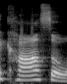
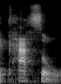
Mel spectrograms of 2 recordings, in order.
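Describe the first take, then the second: First: "castle" as "cah-sul"; broad ah in "castle"; long-A castle. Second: "castle" with the vowel of "cat"; short-A castle. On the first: Stating my own way, "castle" as "cah-sul". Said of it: "I say castle". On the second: Mimicking other people, "castle" with short A. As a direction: say "castle" as "cass-ul". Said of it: "then people say castle". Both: Shown as a demonstration.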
